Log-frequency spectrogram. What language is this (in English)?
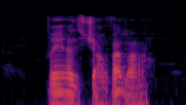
Kabyle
